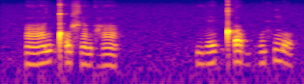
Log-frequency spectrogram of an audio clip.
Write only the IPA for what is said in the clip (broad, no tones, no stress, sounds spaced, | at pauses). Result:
ãː ǃʼ o ɕ ã ɡʱ ã | j e ǃʼ ɐ bʱ u ç m o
